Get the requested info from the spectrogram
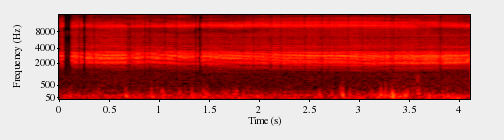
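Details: A single nearby cicada produces a loud, sizzling high buzz with brief stutters at the start, then runs steady, with low rustling thumps beneath.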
